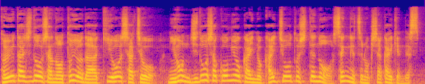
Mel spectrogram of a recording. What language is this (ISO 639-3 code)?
jpn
